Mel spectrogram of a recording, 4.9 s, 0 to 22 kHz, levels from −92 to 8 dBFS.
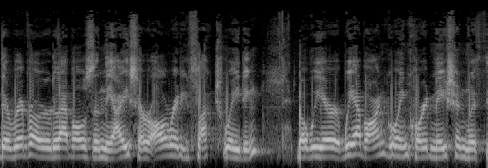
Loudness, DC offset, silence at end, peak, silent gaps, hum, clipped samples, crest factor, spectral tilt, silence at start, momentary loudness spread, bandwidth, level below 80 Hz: -24 LUFS; under 0.1%; 0 s; -6 dBFS; none; none; under 0.1%; 18 dB; -3.5 dB/octave; 0 s; 5 LU; 17.5 kHz; -76 dBFS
